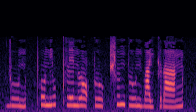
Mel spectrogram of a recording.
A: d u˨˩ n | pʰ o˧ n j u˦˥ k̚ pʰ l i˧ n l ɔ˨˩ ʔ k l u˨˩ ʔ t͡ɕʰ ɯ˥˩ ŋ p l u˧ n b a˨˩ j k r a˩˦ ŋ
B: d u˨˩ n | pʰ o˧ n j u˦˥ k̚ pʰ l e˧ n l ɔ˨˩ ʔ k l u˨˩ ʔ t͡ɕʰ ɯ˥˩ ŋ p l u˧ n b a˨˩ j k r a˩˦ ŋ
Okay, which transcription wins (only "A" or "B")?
B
